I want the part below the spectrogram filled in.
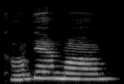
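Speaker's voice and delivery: put-on calm her down quietly like a child would; son's quiet pleading; soft soothing. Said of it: "puts a little hand on my arm".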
